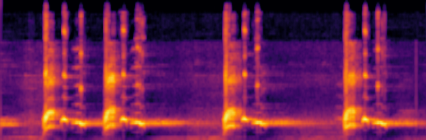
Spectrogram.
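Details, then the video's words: Sooty-headed bulbul in Pidie, Aceh, Indonesia, singing the Garuda-style song: loud, bright whistled phrases opening with a sharp rising flick and settling into an even note, about three phrases in three seconds. "Gaya Garuda Burung Kutilang"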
